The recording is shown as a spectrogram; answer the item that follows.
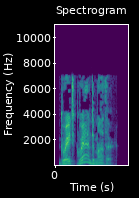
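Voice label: "great-grandmother", British English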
